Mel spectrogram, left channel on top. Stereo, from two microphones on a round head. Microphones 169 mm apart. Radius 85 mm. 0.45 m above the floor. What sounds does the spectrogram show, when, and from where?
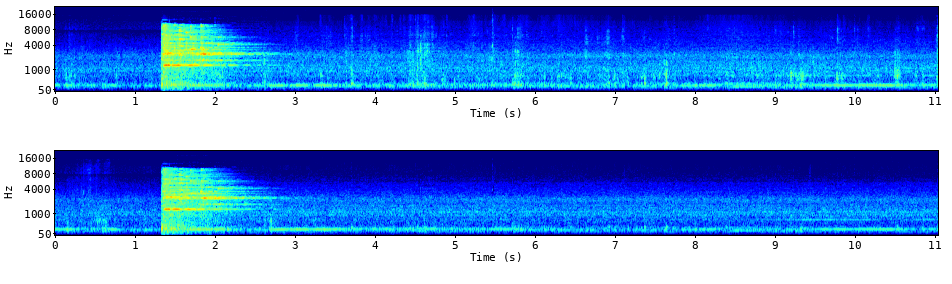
1.3 s dishes clattering: 60° left (ahead or behind), 1.6 m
